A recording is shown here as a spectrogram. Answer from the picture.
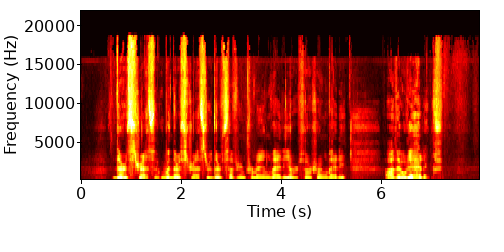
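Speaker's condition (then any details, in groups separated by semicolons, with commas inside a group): Speech impediment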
